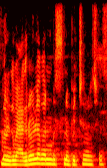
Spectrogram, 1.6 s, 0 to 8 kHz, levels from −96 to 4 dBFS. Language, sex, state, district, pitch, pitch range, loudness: Telugu, female, Andhra Pradesh, Guntur, 200 Hz, 190-210 Hz, -23 LUFS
